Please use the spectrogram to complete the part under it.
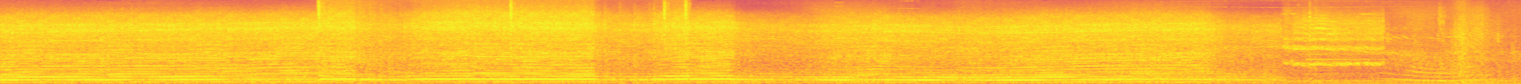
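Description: Car engines roar and tires skid during a freeway chase in Driver: San Francisco, with loud sustained engine tones rising and falling under quick gear changes, plus brief screeches and whooshes of passing traffic.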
